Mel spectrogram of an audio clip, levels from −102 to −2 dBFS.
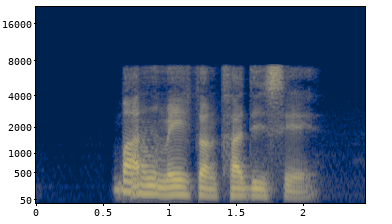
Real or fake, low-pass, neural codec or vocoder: fake; 7.2 kHz; codec, 16 kHz, 0.5 kbps, FunCodec, trained on Chinese and English, 25 frames a second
